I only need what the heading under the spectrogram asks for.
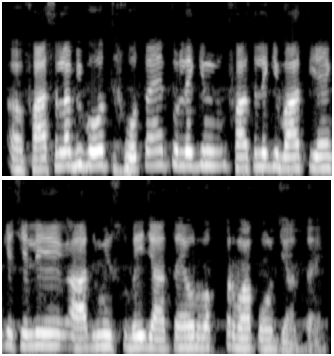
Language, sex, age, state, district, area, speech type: Urdu, male, 18-30, Delhi, North West Delhi, urban, spontaneous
